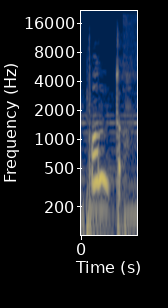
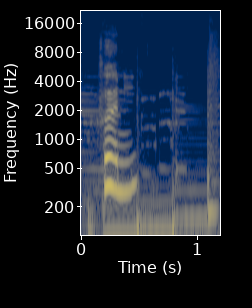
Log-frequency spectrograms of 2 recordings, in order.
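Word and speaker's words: 分: Ese kanji se pronuncia fun o pun, dependiendo del minuto.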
